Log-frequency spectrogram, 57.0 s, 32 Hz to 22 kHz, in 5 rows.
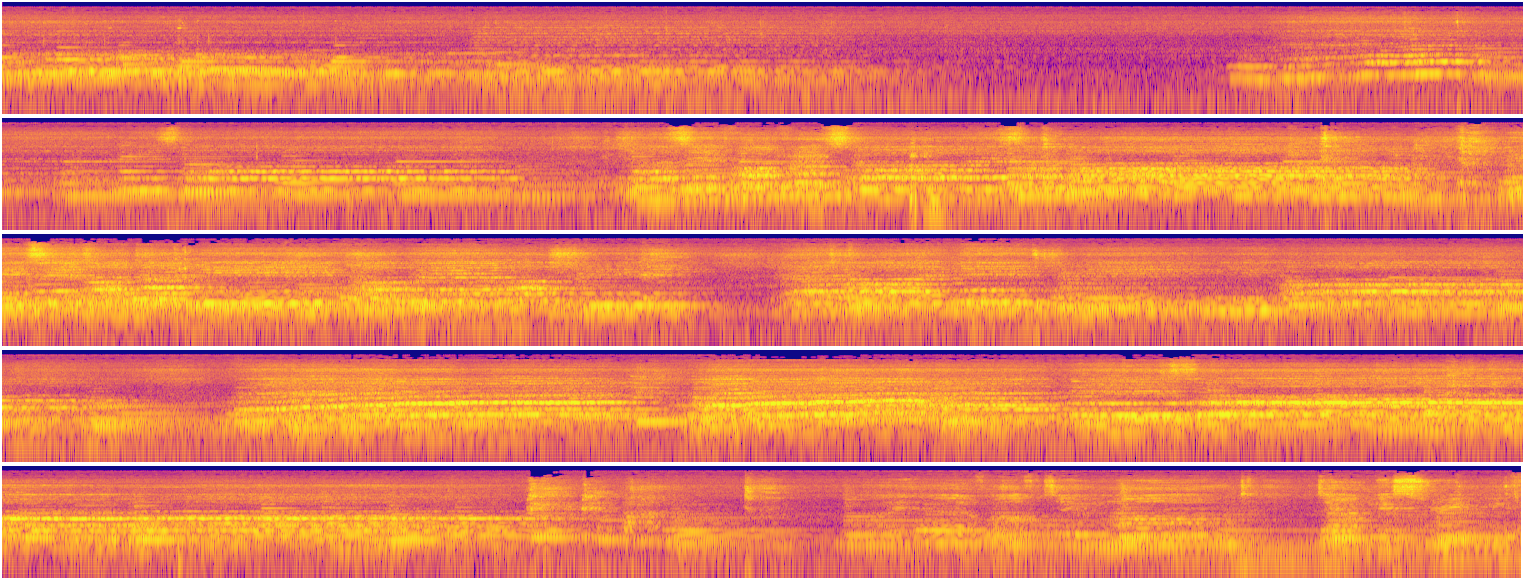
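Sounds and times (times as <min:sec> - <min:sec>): mixed choir singing: 0:00.0 - 0:07.0, 0:09.2 - 0:57.0.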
